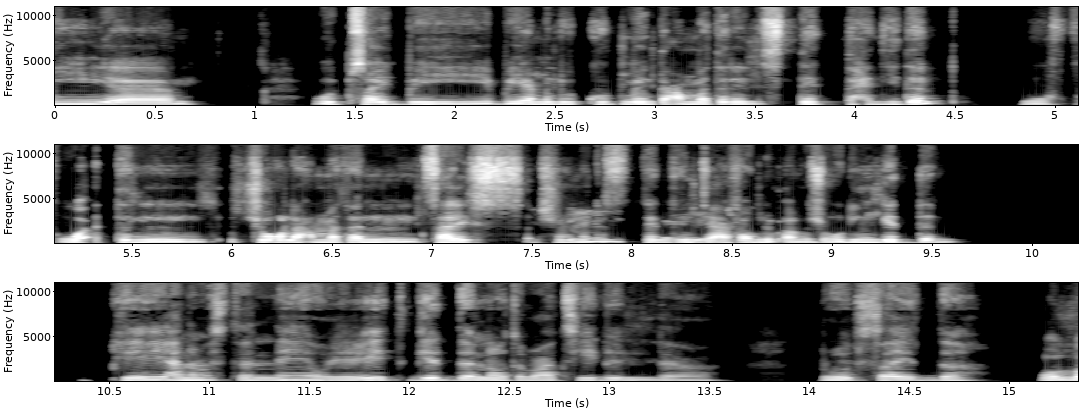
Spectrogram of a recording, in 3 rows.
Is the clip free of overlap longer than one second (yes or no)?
no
